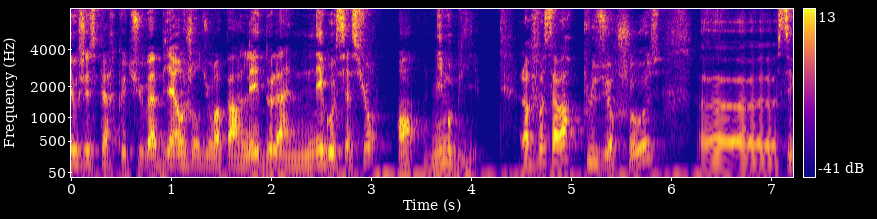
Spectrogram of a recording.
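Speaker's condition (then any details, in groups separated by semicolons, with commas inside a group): No condition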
